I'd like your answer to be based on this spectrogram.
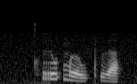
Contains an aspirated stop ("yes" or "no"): yes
